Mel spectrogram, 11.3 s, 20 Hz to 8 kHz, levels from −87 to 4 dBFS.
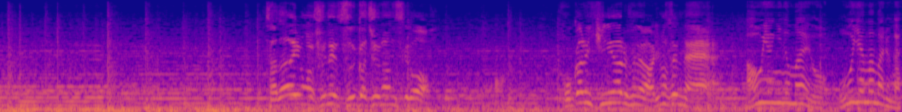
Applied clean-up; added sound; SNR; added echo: none; none; none; none.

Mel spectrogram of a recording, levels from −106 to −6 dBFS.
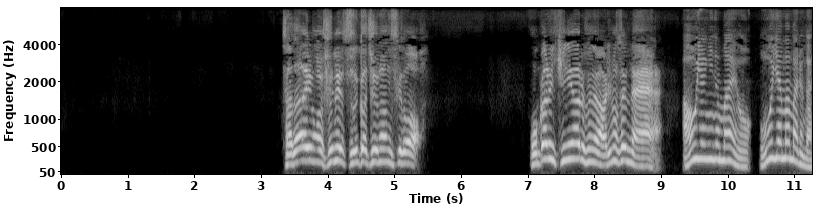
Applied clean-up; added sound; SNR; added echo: neural mask model Resemble Enhance denoiser.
